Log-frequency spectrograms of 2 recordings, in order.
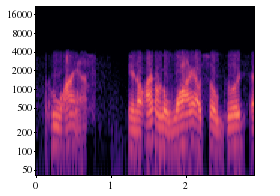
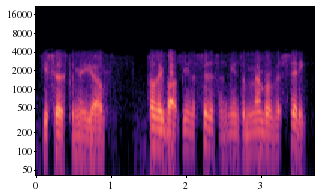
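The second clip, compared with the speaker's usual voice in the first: ordinary delivery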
